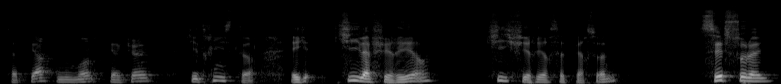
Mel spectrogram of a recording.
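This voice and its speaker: A man reading tarot and oracle cards for his viewers. His voice is mellow and soft-edged, and he talks in a halting way with plenty of pauses. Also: medium pitch, lively intonation, creaky. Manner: hesitant, many filler pauses, gentle advice. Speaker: tarot card reader. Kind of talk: casual spoken card reading.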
